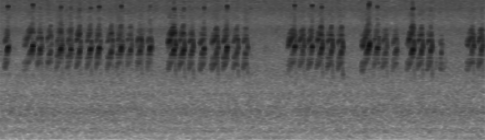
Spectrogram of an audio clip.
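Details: Flamboyan bird (Wergan Jawa), a master recording for teaching cage songbirds; repeated bursts of sharp, fast, ringing chatter, each burst of several quick doubled notes, coming in close succession.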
